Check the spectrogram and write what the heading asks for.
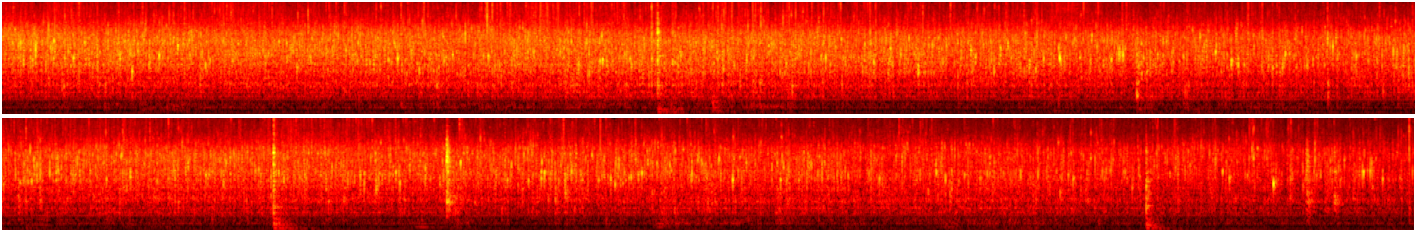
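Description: Spice-marinated fish pieces shallow-frying in hot oil in a metal pan: a steady sizzle that eases slightly toward the end. A few sharp clicks come from metal tongs and a fork knocking the pan as the pieces are turned.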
